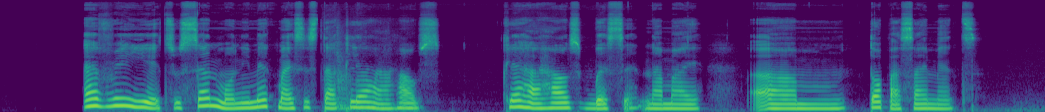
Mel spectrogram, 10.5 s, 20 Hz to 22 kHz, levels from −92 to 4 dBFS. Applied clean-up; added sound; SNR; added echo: neural mask model DeepFilterNet 3.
